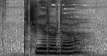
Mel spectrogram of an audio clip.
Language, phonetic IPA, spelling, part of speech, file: Czech, [ˈpr̝̊iːroda], příroda, noun, Cs-příroda.ogg
- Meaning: 1. nature 2. outdoors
